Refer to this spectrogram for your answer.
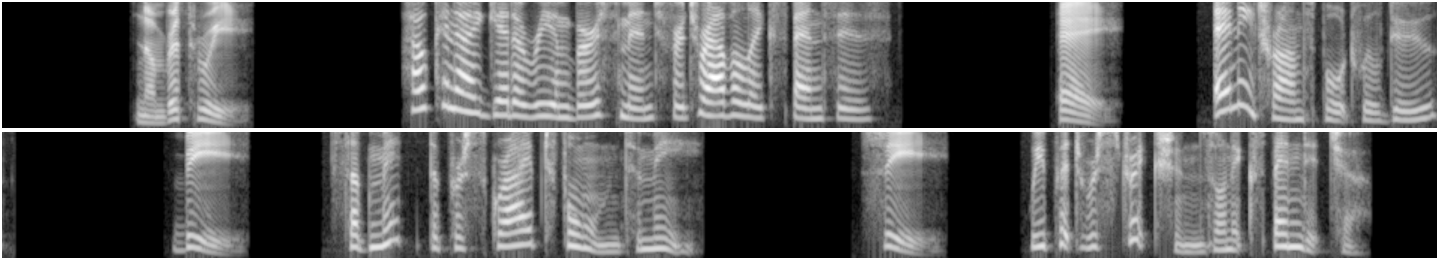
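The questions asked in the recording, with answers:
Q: How can I get a reimbursement for travel expenses?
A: B: Submit the prescribed form to me.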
